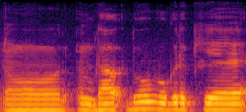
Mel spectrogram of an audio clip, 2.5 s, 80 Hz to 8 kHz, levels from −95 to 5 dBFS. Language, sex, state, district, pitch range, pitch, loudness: Rajasthani, male, Rajasthan, Churu, 115-125 Hz, 120 Hz, -14 LUFS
